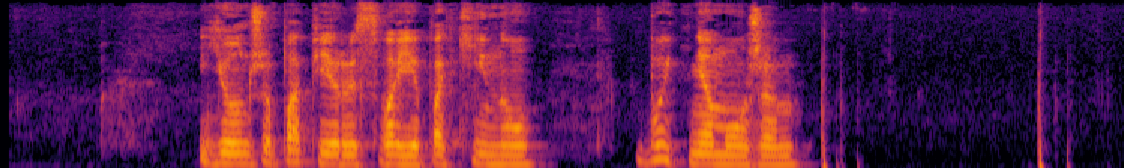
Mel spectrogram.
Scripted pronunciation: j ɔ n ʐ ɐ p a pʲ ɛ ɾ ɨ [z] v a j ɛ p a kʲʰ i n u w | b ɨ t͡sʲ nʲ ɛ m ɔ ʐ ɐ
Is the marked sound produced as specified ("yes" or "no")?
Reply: no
